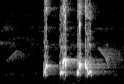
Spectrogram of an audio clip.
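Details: One of four decoy bulbuls gives a short, bubbly phrase of four quick, throaty notes. A thin, steady tone runs underneath. The phrase lasts under a second, with silence around it.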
